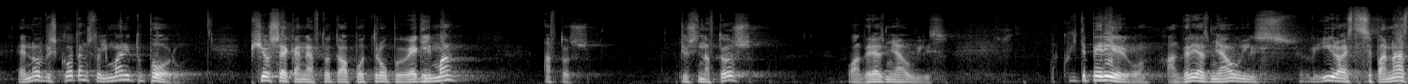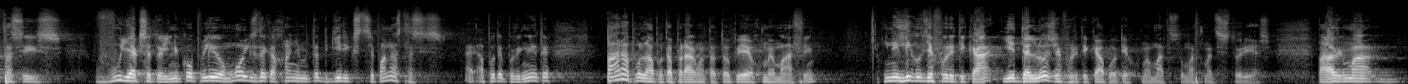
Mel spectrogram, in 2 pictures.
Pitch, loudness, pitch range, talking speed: 140 Hz, -15 LUFS, 120-165 Hz, 140 wpm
